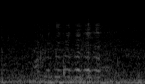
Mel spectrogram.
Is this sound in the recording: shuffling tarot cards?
no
